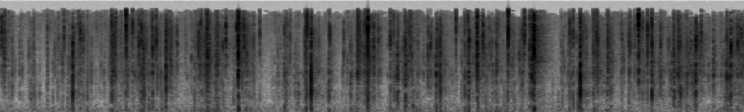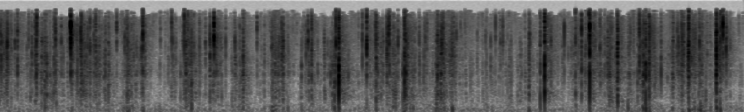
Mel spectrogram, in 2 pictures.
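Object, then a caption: Folded sheet of rice paper. A folded sheet of white rice paper, held in both hands, is crinkled and scratched with fingertips and nails. The result is a steady stream of dry, crisp crackles and rustles, with sharp bright snaps poking out of the texture. Each crackle is short and does not ring.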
